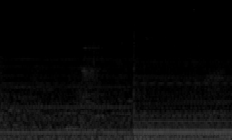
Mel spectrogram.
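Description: Faint room tone: a low steady hum with a few thin steady tones, stepping up slightly a little over a second in.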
